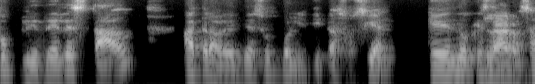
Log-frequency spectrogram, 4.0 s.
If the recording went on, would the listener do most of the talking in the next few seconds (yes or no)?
no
